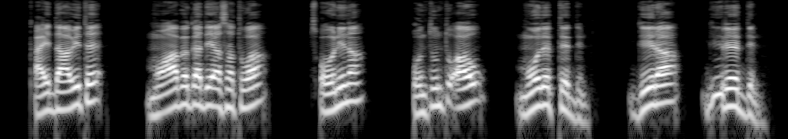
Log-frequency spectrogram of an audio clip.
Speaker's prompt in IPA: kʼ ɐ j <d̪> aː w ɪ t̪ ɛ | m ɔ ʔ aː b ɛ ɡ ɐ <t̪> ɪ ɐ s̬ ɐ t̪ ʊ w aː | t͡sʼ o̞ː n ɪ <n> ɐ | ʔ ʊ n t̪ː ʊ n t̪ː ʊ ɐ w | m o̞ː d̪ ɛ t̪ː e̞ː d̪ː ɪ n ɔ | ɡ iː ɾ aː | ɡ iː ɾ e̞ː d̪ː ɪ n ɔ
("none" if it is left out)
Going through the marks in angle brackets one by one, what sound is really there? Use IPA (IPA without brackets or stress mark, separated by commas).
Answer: d̪, d̪, n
